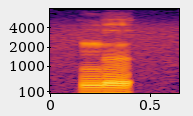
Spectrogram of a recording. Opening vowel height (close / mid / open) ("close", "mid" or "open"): mid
